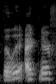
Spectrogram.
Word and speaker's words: Eichner: Yeah, so they're doing a summer camp thing, and they're doing a bunch of games, and Billy Eichner, that's how you say his name? Yeah. – I love it. Billy Eichner from Billy on the Street.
